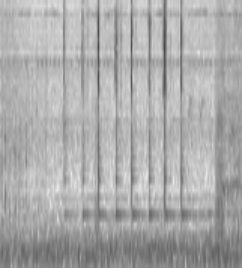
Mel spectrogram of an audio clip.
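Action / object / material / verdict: knock / carved andesite temple stone block / andesite stone / hollow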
